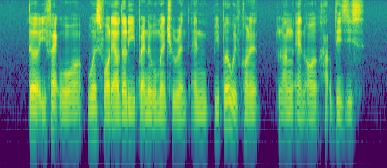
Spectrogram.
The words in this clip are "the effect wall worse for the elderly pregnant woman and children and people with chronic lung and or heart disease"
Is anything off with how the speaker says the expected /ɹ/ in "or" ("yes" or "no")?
yes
